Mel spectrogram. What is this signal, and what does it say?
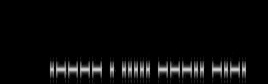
Morse code, heard as a keyed tone, about 41 wpm, 690 Hz. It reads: 1E58C
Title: Code Groups - 5 Letter:Numbers - 40wpm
